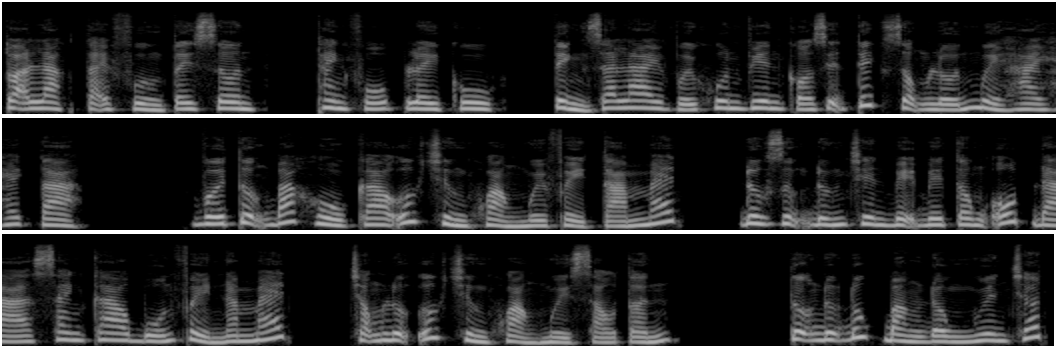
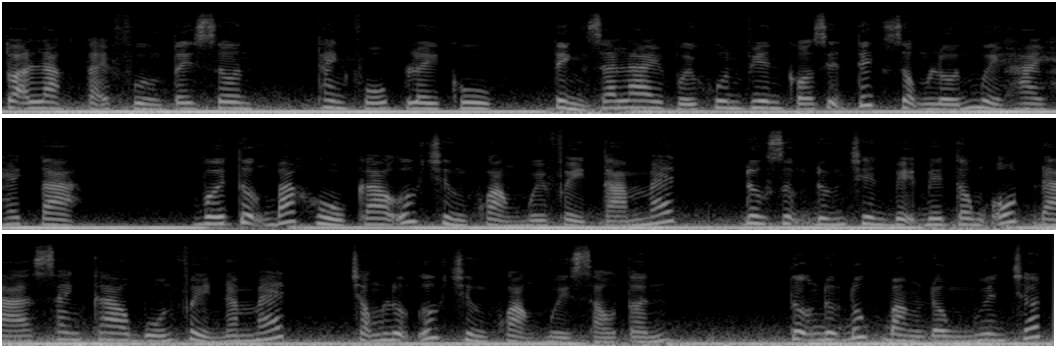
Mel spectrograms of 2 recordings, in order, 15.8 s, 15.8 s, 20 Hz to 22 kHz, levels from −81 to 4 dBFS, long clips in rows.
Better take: first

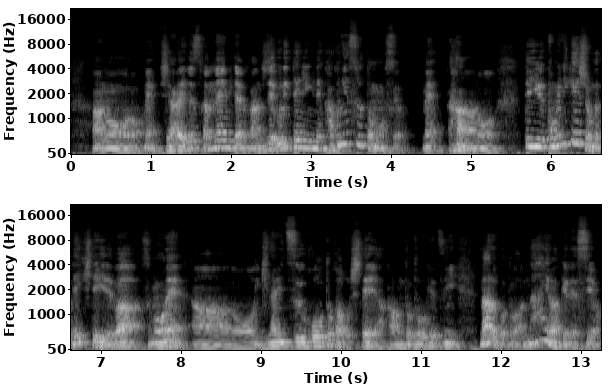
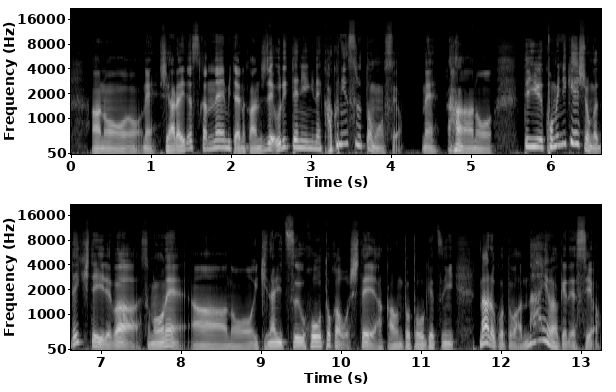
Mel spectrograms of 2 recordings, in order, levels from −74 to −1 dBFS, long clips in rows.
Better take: second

